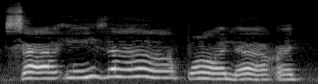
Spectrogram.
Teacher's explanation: Za di sini asli dan lembut sebutan za, sentil lidah ya.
